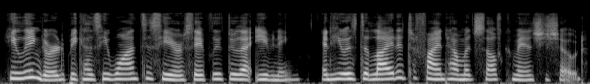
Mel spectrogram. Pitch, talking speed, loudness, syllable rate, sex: 235 Hz, 245 wpm, -17 LUFS, 6.7 syllables/s, female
